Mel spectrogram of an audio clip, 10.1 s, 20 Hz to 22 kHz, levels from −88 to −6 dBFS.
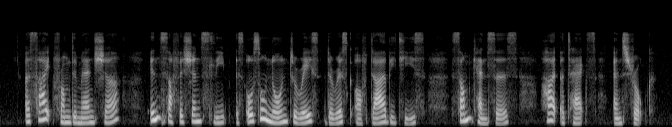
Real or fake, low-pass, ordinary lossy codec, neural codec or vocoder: real; none; none; none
